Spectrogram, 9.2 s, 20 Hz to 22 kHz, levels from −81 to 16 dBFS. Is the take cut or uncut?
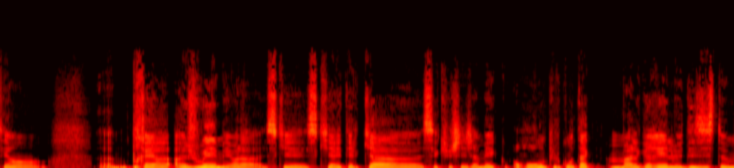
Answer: uncut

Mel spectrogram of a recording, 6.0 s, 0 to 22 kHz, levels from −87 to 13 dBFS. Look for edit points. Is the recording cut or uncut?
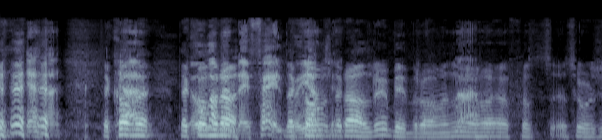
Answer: cut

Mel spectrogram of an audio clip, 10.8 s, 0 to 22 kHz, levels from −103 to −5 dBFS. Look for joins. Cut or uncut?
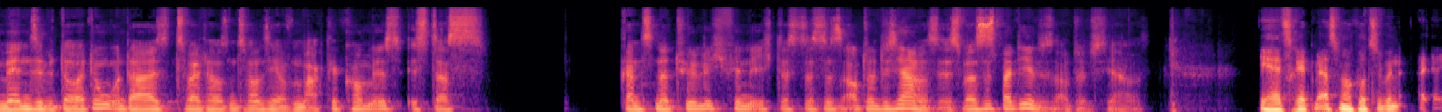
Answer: uncut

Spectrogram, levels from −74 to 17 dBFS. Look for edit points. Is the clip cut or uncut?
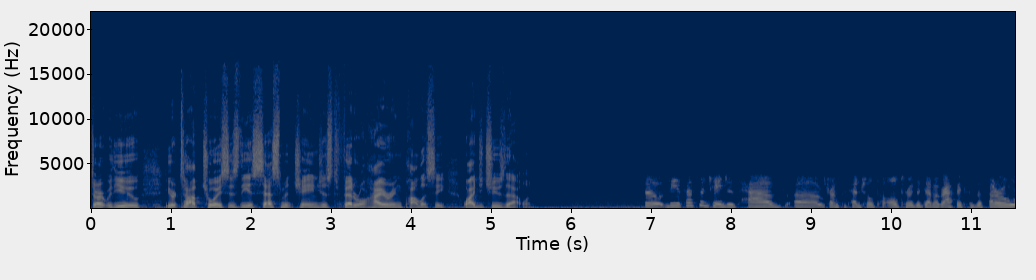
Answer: cut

